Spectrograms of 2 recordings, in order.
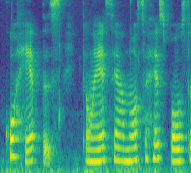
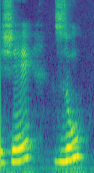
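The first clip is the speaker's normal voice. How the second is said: jesuíta broken into je-su-í-ta; syllabify jesuíta with pauses between the parts; syllable by syllable; much slower than usual. Shown as a demonstration. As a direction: say jesuíta in separate beats, the í standing alone. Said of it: "aqui o certo seria".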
